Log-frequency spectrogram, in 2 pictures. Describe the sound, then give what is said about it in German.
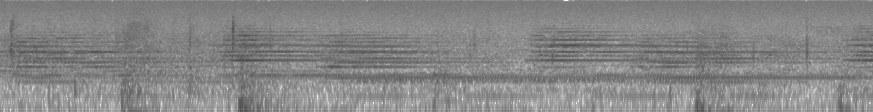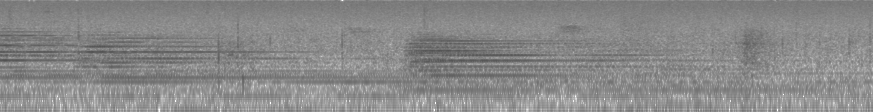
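The church bell of the Kreuzkirche, a classic bell, rings out in a slow series of strokes striking the hour at one o'clock, each clang swelling and overlapping the last in a rich, sustained hum, fairly loud and steady with no voices. “Da, bei dieser Glocke von der Kreuzkirche, da haben wir gehört, das ist so eine klassische Glocke, es macht bim, bam, bim, bam.”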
